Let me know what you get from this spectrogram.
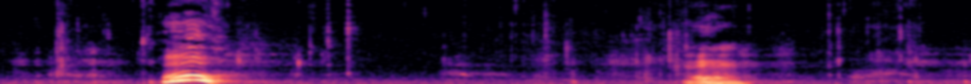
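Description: A woman exclaims a loud rising-and-falling "Woo!" about a second in, then chews a sauce-soaked fried chicken sandwich with faint wet mouth clicks, giving a brief falling hum about three and a half seconds in.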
